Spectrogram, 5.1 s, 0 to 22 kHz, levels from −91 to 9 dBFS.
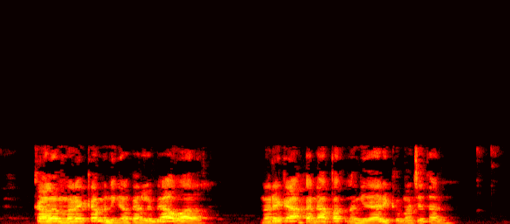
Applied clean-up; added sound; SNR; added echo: none; none; none; none.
